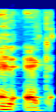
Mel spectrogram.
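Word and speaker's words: Elhaik: Et vous avez un généticien américain qui est d'origine juive qui s'appelle Eran Lek. Alors Eran s'écrit E R A N.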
